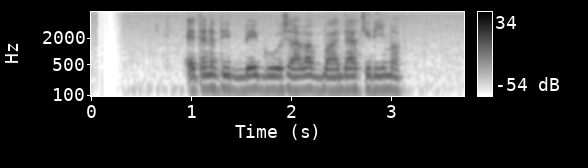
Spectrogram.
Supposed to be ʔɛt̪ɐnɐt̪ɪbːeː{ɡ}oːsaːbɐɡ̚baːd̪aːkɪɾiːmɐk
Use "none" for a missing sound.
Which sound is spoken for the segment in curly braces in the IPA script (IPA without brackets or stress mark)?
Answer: ɡ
